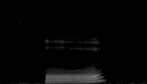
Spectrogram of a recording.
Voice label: rising tone

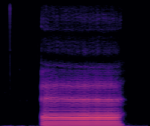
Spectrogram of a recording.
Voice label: mid-low front unrounded vowel

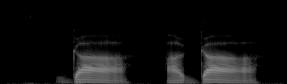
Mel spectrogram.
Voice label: voiced velar stop

